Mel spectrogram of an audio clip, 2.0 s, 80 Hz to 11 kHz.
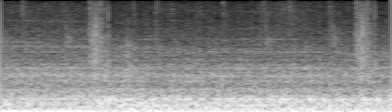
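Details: Nissan Skyline R32 GTR whose downpipe, held by two screws, has pulled apart. Loud, coarse low rumble with blowing roar far beyond a normal exhaust; exhaust leak at the separated downpipe.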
